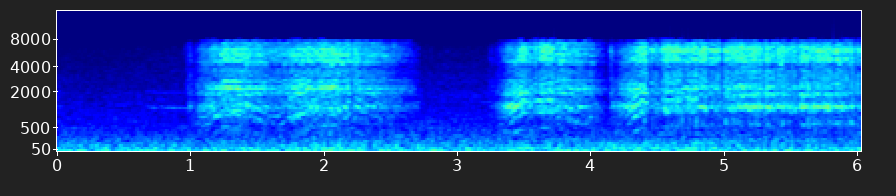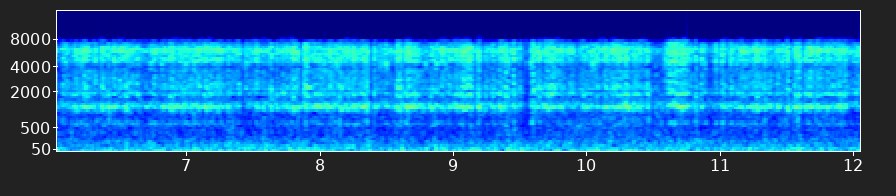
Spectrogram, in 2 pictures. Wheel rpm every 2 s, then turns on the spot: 40, 50, 150, 160, 160, 160.
none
